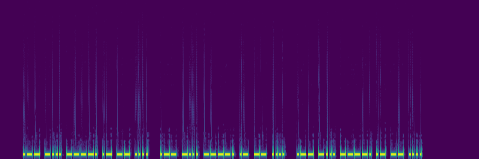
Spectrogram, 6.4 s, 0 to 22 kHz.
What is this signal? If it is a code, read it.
Morse code, heard as a keyed tone, about 50 wpm, 700 Hz. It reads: WB9AMH WB9AMH WB9AMH
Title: USA Call Signs Repeated 3x 50wpm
